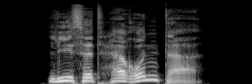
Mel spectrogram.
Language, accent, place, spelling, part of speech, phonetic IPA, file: German, Germany, Berlin, ließet herunter, verb, [ˌliːsət hɛˈʁʊntɐ], De-ließet herunter.ogg
- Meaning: second-person plural subjunctive II of herunterlassen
